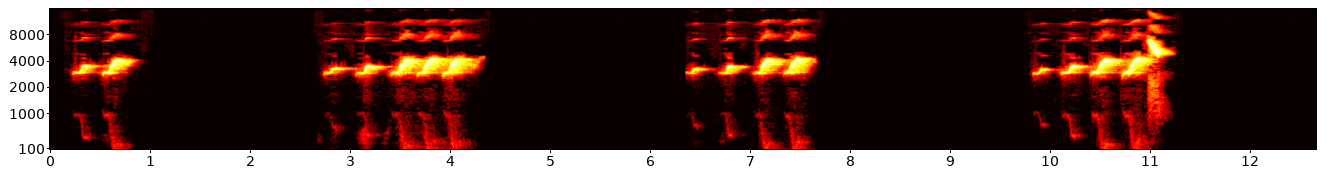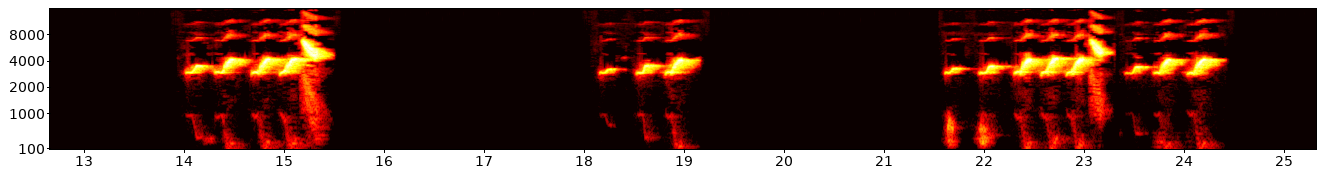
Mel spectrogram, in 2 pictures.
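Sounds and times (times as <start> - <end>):
double-collared seedeater singing rising whistled phrases: 0.2 - 0.9, 2.7 - 4.4, 6.4 - 7.7, 9.8 - 11.3, 14.0 - 15.5, 18.2 - 19.2, 21.6 - 24.5.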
